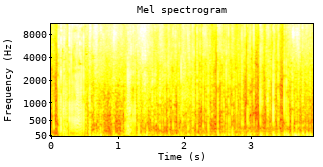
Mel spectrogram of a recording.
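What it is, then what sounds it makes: Leather watch pillow. Long nails tap quickly on a small white leather watch pillow held in both hands, the hands moving fast. The result is a dense run of soft, dull, low-heavy taps with brief brighter clicks and light rustling between them.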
